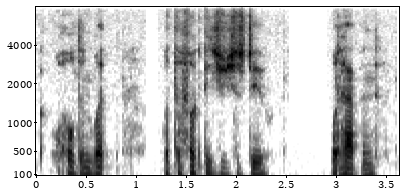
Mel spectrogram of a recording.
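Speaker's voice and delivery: low, hushed voice. A player speaks as Rose to Holden in the game, Rose, lowered voice. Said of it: "Rose would kind of like like lower her voice".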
